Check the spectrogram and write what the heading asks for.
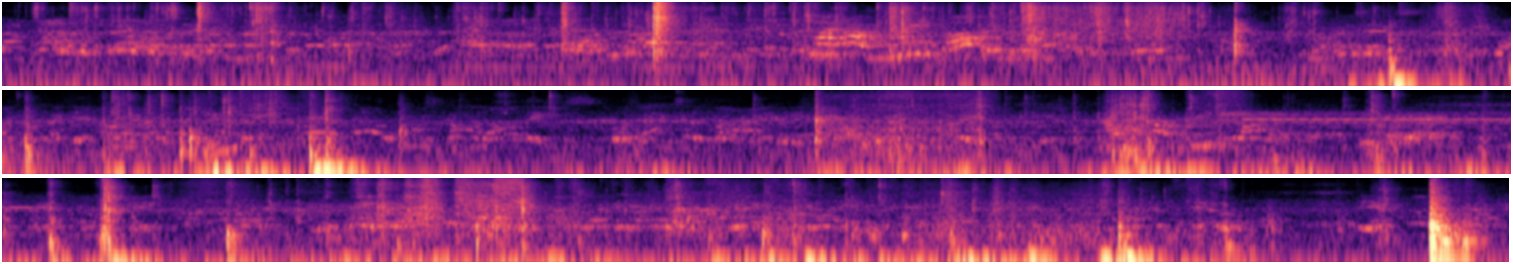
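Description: Cardboard shipping case being opened by hand: several long rips of packing tape and cardboard, with scattered knocks and clicks of the case being handled.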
